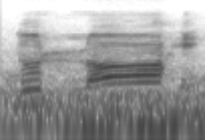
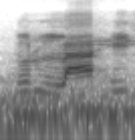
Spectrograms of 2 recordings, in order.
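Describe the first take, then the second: First: ল said as rounded "lo" before হি; heavy, rounded ল, not "la"; full "lo" sound. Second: লা said with open "aa" before হি; thin লা instead of rounded "lo"; mistaken thin "la". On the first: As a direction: model ল with a thick o. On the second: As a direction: show the wrong লা, light open a. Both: Shown as a demonstration. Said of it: "দুল লা হি কিন্তু না".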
